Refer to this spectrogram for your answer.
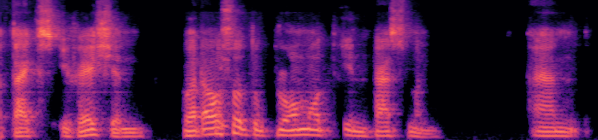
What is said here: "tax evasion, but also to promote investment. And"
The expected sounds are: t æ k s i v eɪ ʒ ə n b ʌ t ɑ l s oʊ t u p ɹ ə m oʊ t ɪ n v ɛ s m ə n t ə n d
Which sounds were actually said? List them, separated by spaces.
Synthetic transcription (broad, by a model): t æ k s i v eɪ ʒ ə n b ʌ t ɑ l s oʊ t u p ɹ ə m oʊ t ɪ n p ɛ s m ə n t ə n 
